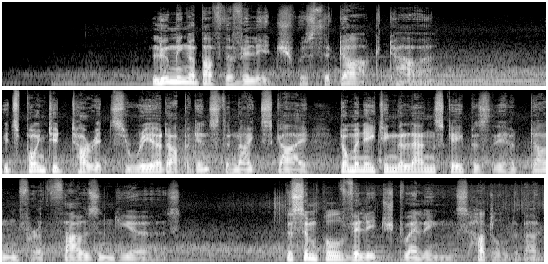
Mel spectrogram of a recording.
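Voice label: audiobook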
